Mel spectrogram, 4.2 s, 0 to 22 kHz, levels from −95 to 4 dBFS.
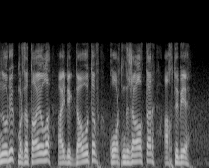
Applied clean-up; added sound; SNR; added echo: none; none; none; none.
